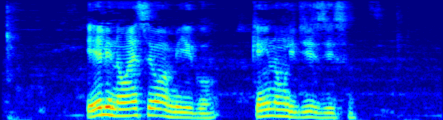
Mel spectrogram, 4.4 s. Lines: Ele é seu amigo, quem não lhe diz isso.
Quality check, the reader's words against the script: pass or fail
fail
